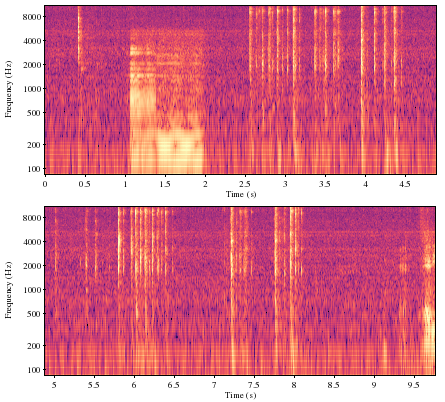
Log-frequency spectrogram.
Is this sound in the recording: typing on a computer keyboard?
yes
